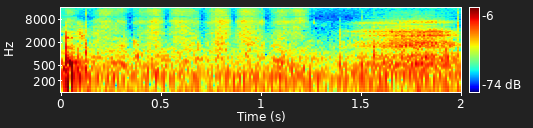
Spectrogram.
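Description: Faint rubbing of a stylus drawn across a tablet's screen in a few quick strokes, underlining handwritten notes.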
